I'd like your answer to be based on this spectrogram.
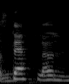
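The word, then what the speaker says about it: Stefflon: How do you say her name, by the way? Let's just get Steph London. – So is it Steph London or is it Steph London? – Steflon. – Steflon.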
